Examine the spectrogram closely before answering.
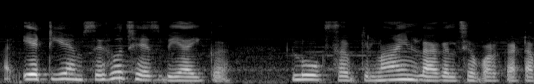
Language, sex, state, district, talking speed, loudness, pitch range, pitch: Maithili, female, Bihar, Begusarai, 155 wpm, -19 LUFS, 180-225 Hz, 210 Hz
